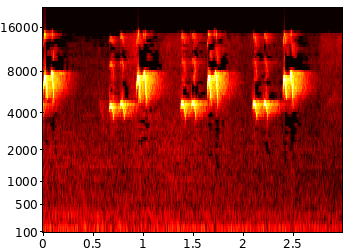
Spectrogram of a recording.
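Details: Bar-winged prinia (ciblek, prenjak tebu) singing energetically in full tembakan style from a single perch, sitting still; high, sharp paired chirps followed by a brighter twittering burst, phrases repeated about every 0.7 seconds, with a faint low hum behind.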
